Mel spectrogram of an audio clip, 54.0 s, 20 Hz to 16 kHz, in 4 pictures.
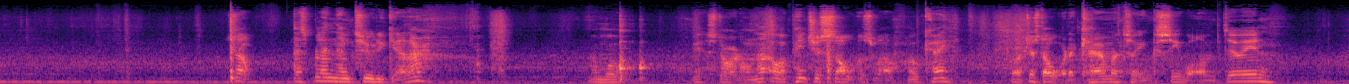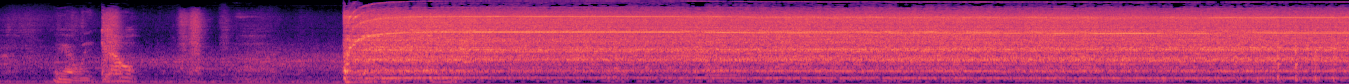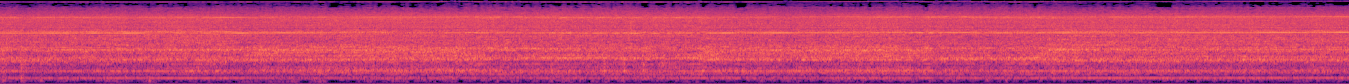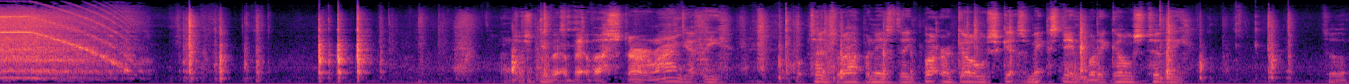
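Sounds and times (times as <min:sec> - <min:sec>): food processor whining: 0:16.9 - 0:42.0.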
